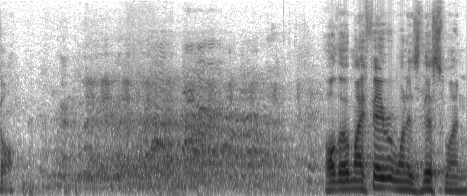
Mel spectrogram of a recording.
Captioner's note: laughter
